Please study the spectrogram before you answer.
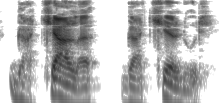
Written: GACIALĂ-GACIELURI

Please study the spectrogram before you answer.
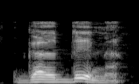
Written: GĂLDÂNĂ

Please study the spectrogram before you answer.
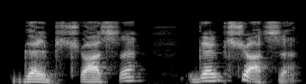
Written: GĂLBȘIOASĂ

